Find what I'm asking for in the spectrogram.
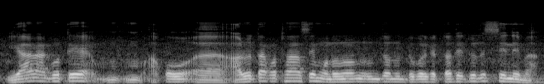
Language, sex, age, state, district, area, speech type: Assamese, male, 45-60, Assam, Nalbari, rural, spontaneous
